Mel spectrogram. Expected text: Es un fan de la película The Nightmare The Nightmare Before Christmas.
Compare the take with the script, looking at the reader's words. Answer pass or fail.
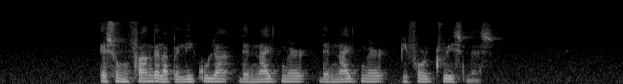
pass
